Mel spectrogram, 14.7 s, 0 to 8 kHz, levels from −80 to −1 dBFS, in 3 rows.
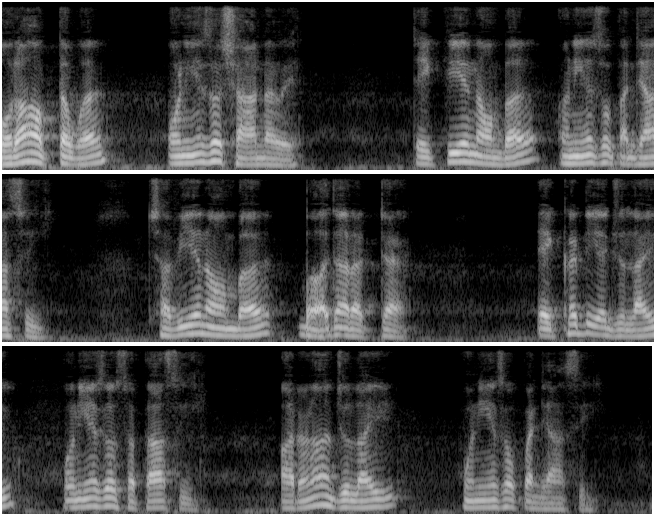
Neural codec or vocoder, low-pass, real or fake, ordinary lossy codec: codec, 16 kHz, 1.1 kbps, Voila-Tokenizer; 7.2 kHz; fake; none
